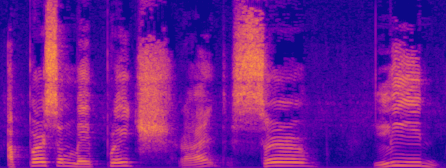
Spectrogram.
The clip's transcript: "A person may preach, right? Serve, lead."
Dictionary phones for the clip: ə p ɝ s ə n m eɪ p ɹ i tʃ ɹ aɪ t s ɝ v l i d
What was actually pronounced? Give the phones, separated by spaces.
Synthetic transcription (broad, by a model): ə p ɝ s ə n m eɪ p ɹ i tʃ ɹ aɪ t s ɝ v l i d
